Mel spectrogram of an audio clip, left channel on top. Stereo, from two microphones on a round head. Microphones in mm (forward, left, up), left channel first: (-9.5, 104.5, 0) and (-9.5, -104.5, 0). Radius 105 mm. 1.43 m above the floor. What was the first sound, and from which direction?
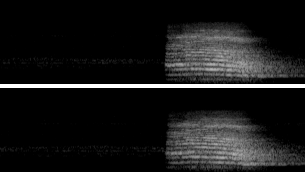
A cat meowing, 50° left (ahead or behind).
